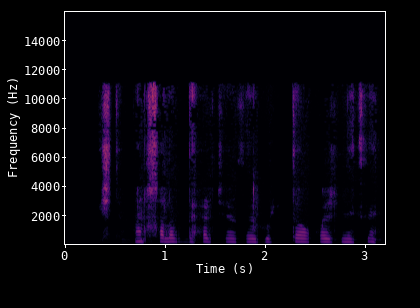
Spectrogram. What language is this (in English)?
Pashto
